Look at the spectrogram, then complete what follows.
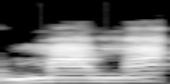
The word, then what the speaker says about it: mama: Más de 1000 palabras, comenzando de mamá, simplemente para tipificar como lengua española, mamá, agregó, pero mama es el verdadero, la verdadera pronunciación.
